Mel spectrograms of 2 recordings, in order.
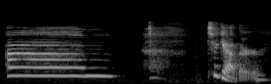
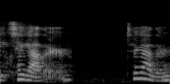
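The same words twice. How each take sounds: First: Long high "um", then a reluctant "together"; mock reluctant date; imitated hesitation. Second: Prompt, matter-of-fact "together"; simple, decided demonstration of the reply; immediate answer. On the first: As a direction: stall on a drawn-out um before answering. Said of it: "and then he's like". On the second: Shown as a demonstration. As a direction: answer at once without any stalling. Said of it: "Immediately say".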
